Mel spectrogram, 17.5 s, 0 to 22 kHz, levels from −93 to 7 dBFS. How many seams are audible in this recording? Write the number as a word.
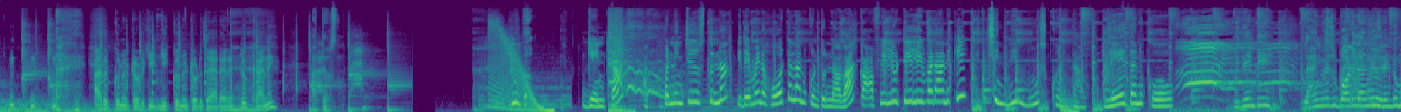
one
